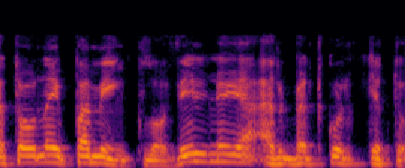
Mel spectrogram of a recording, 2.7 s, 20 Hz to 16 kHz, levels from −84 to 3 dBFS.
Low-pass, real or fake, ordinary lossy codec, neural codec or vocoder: 7.2 kHz; real; Opus, 64 kbps; none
